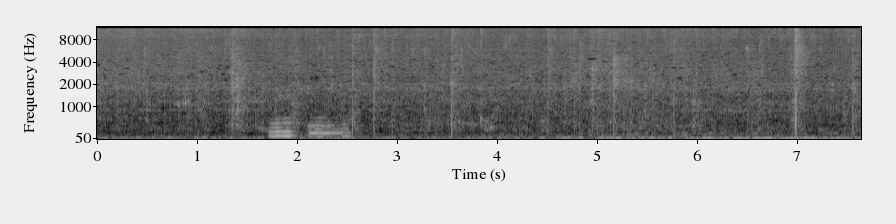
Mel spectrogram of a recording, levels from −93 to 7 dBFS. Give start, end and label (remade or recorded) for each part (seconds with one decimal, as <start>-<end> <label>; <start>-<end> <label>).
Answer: 0.0-2.9 recorded; 2.9-5.8 remade; 5.8-7.6 recorded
